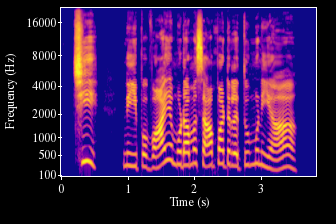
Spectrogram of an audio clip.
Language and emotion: Tamil, disgusted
